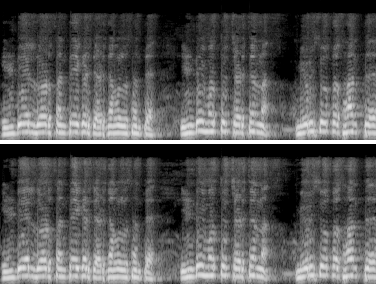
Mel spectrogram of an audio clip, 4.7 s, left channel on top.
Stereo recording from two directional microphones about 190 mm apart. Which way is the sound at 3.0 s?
45° right (ahead or behind).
